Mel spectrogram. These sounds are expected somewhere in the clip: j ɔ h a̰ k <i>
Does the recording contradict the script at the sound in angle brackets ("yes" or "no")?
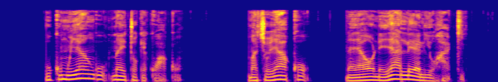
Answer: no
